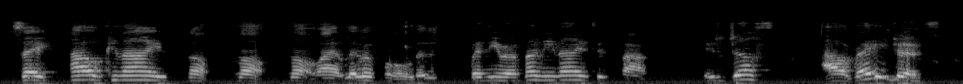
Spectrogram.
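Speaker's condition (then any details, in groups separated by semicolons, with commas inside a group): Cerebral palsy; non-progressive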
